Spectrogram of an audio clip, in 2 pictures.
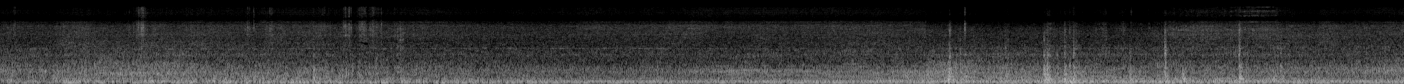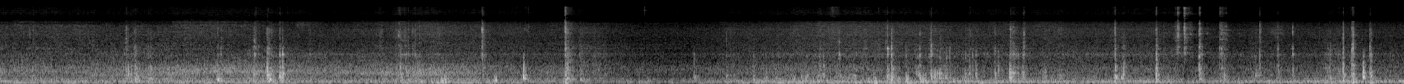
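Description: Scattered clicks and knocks of a plastic wheel-arch liner being worked loose by hand, over a steady low mechanical hum.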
